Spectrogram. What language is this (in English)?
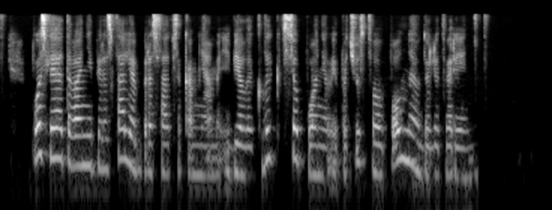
Russian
